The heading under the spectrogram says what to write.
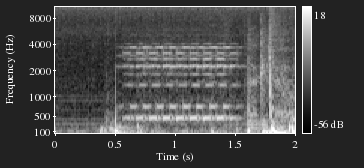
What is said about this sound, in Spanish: Bueno, vamos a recibir esta primera llamada.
